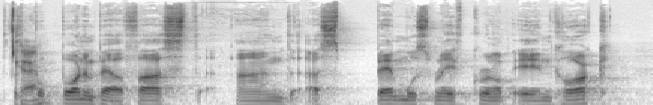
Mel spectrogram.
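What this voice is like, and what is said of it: Belfast accent. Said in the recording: “I still have a Belfast accent”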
